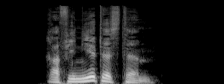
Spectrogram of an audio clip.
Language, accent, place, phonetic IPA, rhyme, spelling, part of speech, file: German, Germany, Berlin, [ʁafiˈniːɐ̯təstəm], -iːɐ̯təstəm, raffiniertestem, adjective, De-raffiniertestem.ogg
- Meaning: strong dative masculine/neuter singular superlative degree of raffiniert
